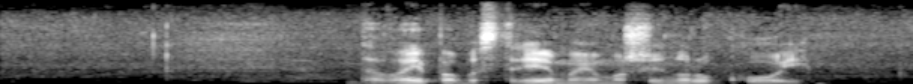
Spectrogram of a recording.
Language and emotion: Russian, neutral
